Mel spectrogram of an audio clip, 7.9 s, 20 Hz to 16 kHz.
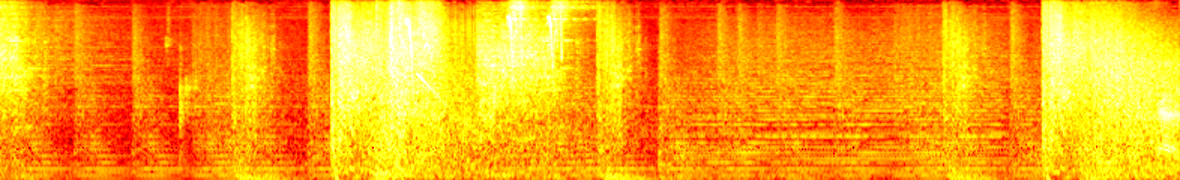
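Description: Mech weapons in Front Mission 4 fire in heavy, booming bursts over layered game music, with a few loud impacts spaced across the passage and no talking.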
